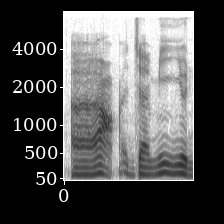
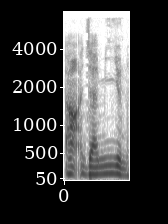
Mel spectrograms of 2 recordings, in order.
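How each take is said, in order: First: The hamza is softened, between hamza and alif. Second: The hamza is pronounced as a full glottal stop. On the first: The speaker calls it right. "tashil ... dia antara alif dengan hamzah bunyi dia tu" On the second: The speaker calls it wrong. "dia tak boleh baca a'jamiyun, salah"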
